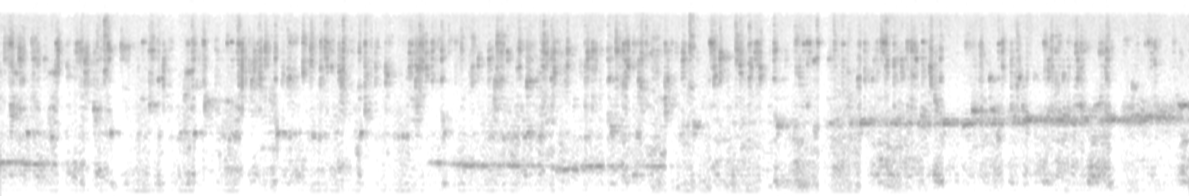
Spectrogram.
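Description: Very faint soundtrack of a video artwork built from voice and body percussion: a dense scatter of small clicks and taps under long held tones, which step up to a higher pitch in the second half.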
